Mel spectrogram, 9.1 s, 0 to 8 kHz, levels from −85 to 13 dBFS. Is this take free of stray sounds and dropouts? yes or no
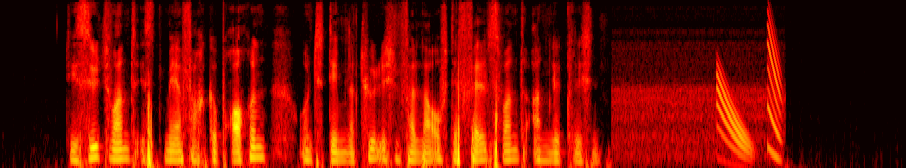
no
